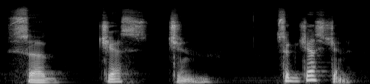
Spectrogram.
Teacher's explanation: n the T makes the CH sound so together suggestion suggestion put the stress on the second syllable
